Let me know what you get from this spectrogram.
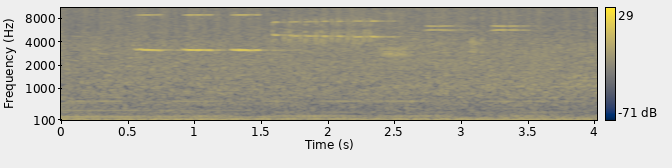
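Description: Outdoor background of a steady low hum, with a bird giving several short high chirps, three in quick succession and then a few more higher ones.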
